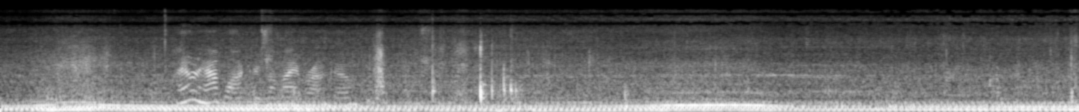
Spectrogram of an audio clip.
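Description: Ford Bronco engine running at low revs as it crawls over rock in four-low, the revs rising briefly twice, about half a second in and again about five seconds in. A few sharp knocks sound in between.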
